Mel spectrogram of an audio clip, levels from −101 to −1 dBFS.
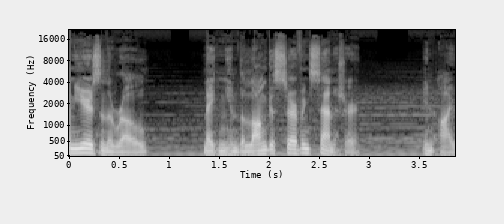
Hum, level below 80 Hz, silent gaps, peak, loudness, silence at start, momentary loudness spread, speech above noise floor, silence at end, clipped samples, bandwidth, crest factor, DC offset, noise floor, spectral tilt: none; -44 dBFS; none; -2 dBFS; -22 LUFS; 0 s; 16 LU; 20 dB; 0 s; under 0.1%; 19.5 kHz; 20 dB; under 0.1%; -40 dBFS; -5.5 dB/octave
